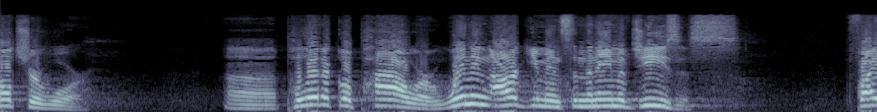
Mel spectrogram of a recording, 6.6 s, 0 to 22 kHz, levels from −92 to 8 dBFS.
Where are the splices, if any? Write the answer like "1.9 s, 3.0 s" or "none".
none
